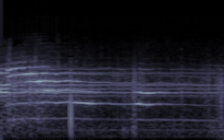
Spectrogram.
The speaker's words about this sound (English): Then the silence was broken by the faint crying of one cat. The crying grew louder and louder.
